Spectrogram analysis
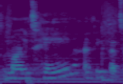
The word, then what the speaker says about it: Montagne: from a brand called Montaine I think that's how you say it it's m o n t and E I'm assuming the g is silent like champagne Vibes but I think that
